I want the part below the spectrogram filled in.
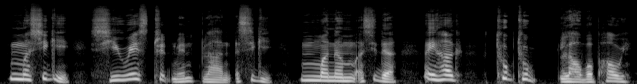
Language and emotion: Manipuri, disgusted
